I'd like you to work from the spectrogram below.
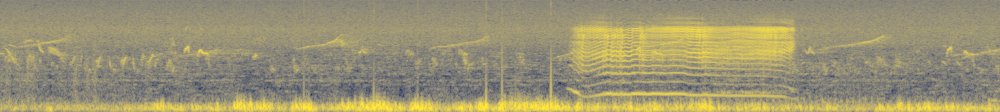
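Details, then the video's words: A buffalo calf that is too hot gives a single sustained, harmonically rich bleat lasting about two seconds, midway through steady low outdoor rumble, with faint thin bird chirps scattered in the background. "BUFFALO Baby Too Hot and Makes a Good Sound"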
